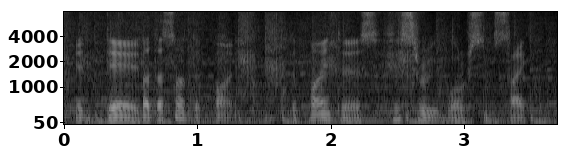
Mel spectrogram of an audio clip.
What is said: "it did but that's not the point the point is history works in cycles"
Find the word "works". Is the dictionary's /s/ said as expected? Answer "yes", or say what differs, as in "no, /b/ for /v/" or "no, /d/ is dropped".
yes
